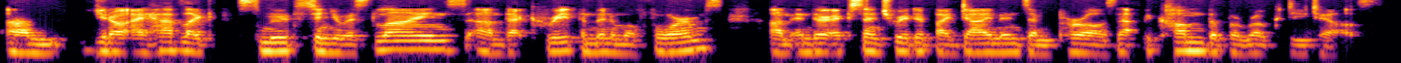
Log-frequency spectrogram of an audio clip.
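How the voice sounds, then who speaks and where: A man's voice: mid-range voice, steady tone, poor audio. Hong Kong man with frequent fillers. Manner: measured, hesitant with many fillers. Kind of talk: video call interview. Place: home studio. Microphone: video call.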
